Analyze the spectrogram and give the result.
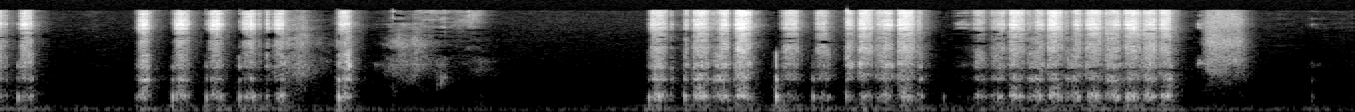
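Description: A wooden pencil's graphite tip scratches a flat sheet of drawing paper in quick shading strokes. Bursts of dry, bright scraping come in two clusters separated by a quieter pause.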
